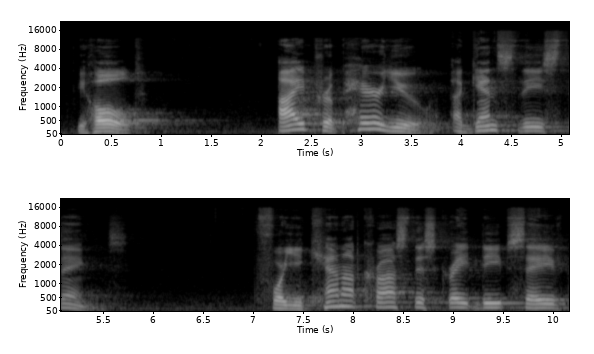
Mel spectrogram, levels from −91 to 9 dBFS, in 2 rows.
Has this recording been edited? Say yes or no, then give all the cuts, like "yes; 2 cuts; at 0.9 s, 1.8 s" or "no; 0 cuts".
no; 0 cuts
